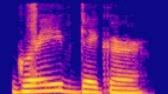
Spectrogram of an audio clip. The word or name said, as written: gravedigger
